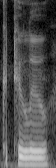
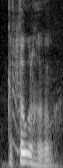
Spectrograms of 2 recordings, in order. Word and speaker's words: Cthulhu: Let's start with the Call of Cthulhu. And H.P. Lovecraft said this is supposed to be said in 2 syllables, so if I make it sound weird, that's what's going on.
